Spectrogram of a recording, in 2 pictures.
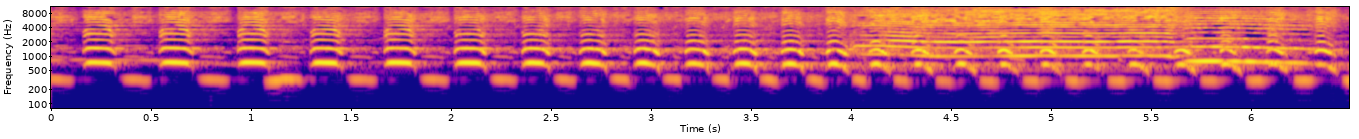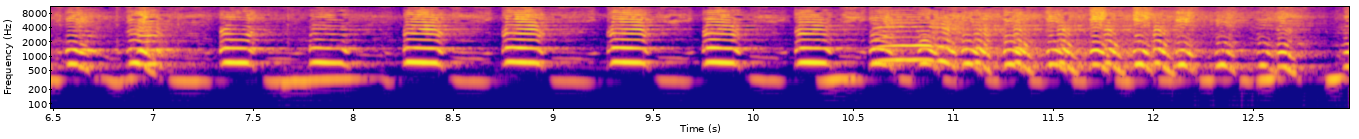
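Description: Siamangs give loud, rapid series of harsh, ringing barks and hoots, rising into a higher sustained wail.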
